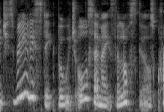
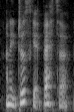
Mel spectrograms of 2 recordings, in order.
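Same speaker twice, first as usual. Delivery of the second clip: usual speaking voice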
